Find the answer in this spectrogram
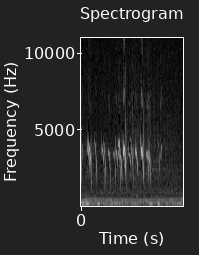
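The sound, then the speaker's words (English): A restless flock of about fourteen wild birds flies and perches in a treetop, giving many rapid, high, overlapping chirps and short calls over a steady low background noise. “About 14 birds. Now they're all perched here up in the treetop. Flying again.”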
